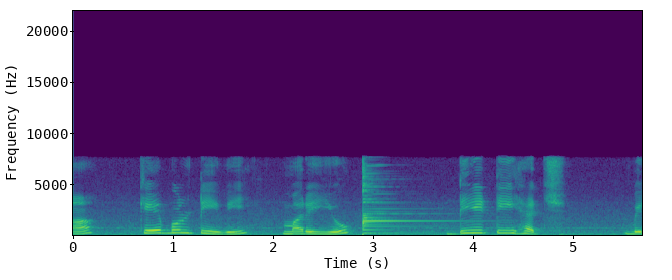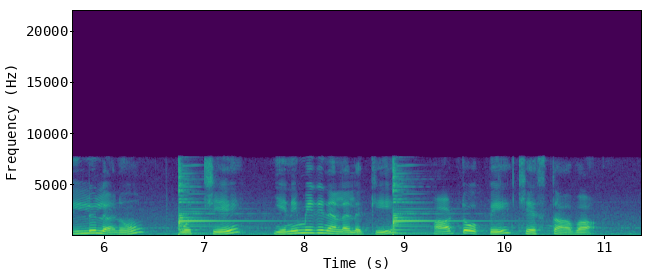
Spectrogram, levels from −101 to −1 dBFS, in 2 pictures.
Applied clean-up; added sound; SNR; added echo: none; Dishes, pots, and pans; 8 dB; none.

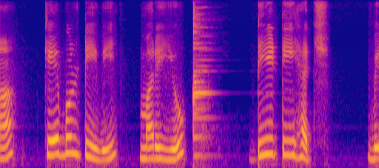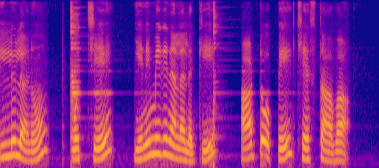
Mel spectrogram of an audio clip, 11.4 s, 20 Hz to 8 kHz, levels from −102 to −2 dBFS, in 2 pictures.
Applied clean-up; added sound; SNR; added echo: neural mask model RNNoise.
